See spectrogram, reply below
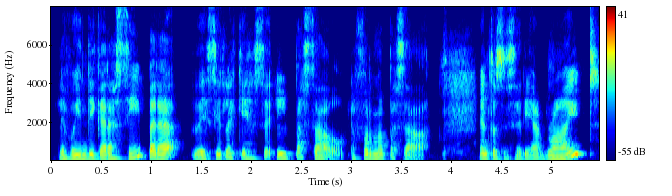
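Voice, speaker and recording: A woman's voice: mid-range voice, steady tone. Patient woman teaching English. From Chile. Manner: slow, clear, patient explaining with drawn-out example words. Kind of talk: recorded online lesson for children.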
